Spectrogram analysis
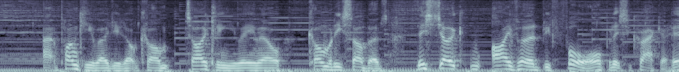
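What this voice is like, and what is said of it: Usual voice. Nothing is said of it.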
